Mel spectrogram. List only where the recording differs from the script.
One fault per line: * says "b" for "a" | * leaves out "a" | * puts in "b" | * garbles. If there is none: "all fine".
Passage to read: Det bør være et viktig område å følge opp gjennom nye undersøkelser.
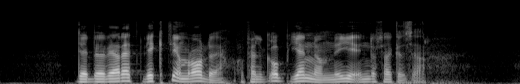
all fine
